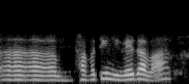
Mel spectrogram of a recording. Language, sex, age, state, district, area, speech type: Sanskrit, female, 18-30, Kerala, Kannur, urban, conversation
